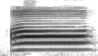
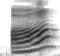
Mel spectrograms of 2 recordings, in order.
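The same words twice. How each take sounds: First: The pitch stays high, level and long. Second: The pitch rises like a question. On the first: "일성은 우리 산, 토끼 할 때 그 산처럼 아주 길게 솔음으로 아 길게 나가면 되고요" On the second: "이렇게 물어볼 때 네? 할 때처럼"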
